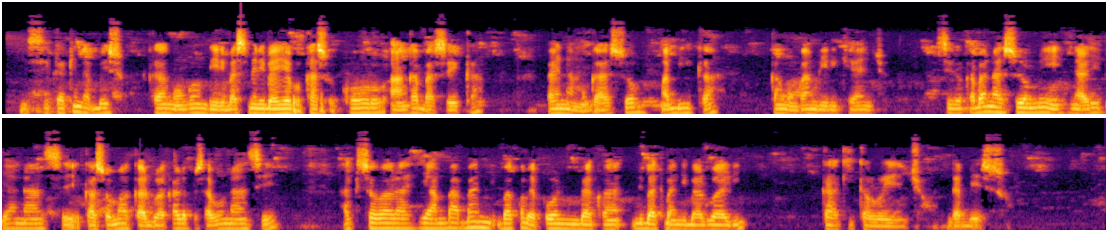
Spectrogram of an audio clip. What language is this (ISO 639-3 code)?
rwm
